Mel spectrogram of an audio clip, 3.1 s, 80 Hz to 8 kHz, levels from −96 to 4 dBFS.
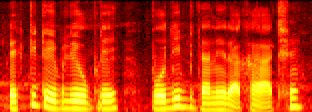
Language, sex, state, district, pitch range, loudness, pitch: Bengali, male, West Bengal, Cooch Behar, 140-180 Hz, -15 LUFS, 150 Hz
